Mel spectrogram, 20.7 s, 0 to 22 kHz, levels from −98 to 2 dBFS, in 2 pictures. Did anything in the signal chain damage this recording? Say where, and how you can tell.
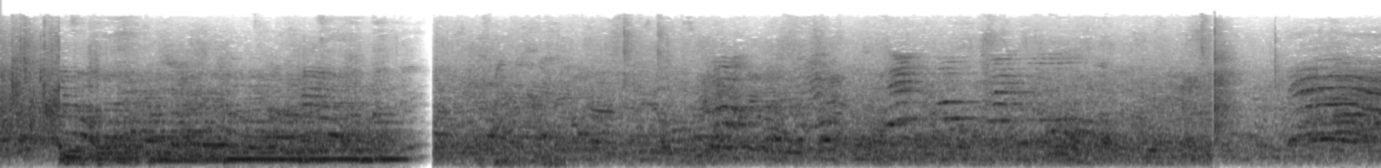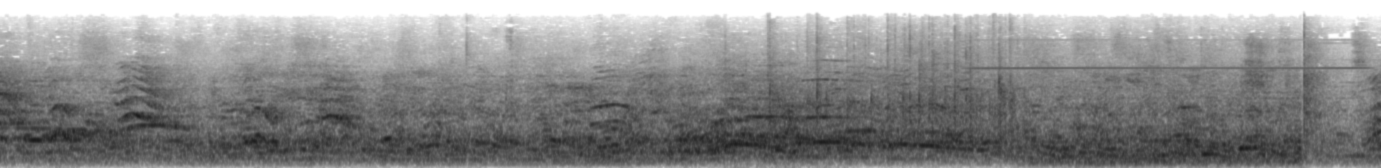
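Yes. From 17.51 s to the end at 20.72 s, a steady 4.1 kHz feedback whistle sits about 20 dB below the sound, swelling and fading slowly in level, likely from an analogue speaker-to-microphone loop held at the edge of oscillation.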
